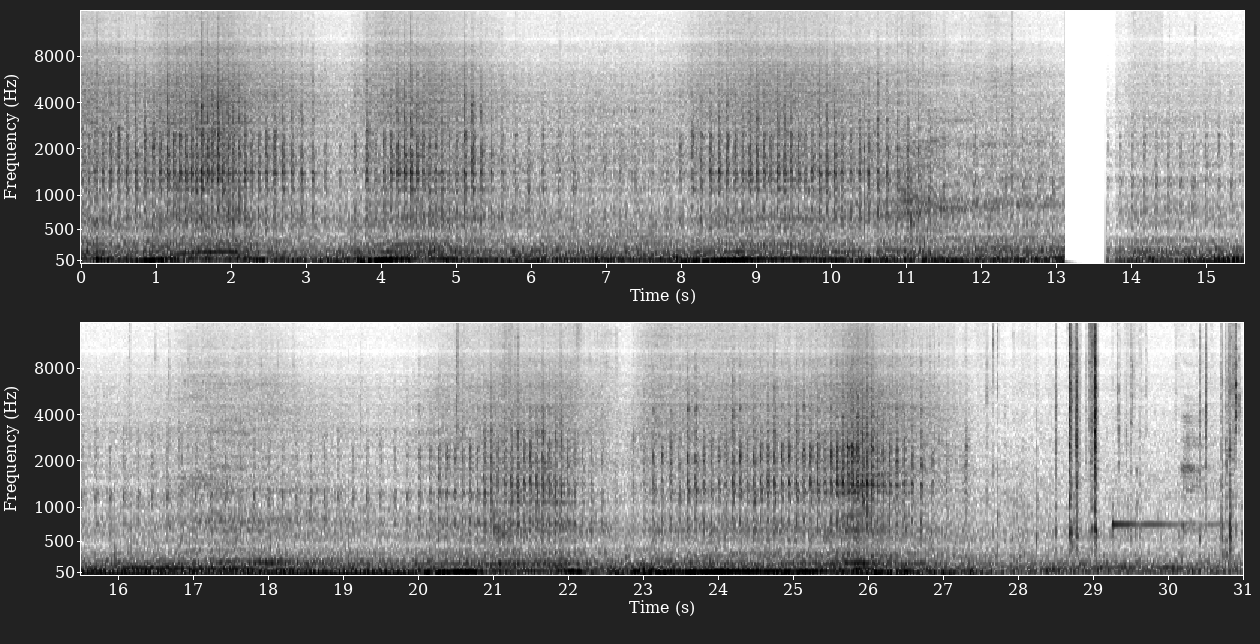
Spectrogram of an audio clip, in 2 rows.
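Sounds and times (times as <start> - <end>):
car engine knocking: 0.0 - 13.1, 13.7 - 31.0
short steady tone: 29.3 - 30.8.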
